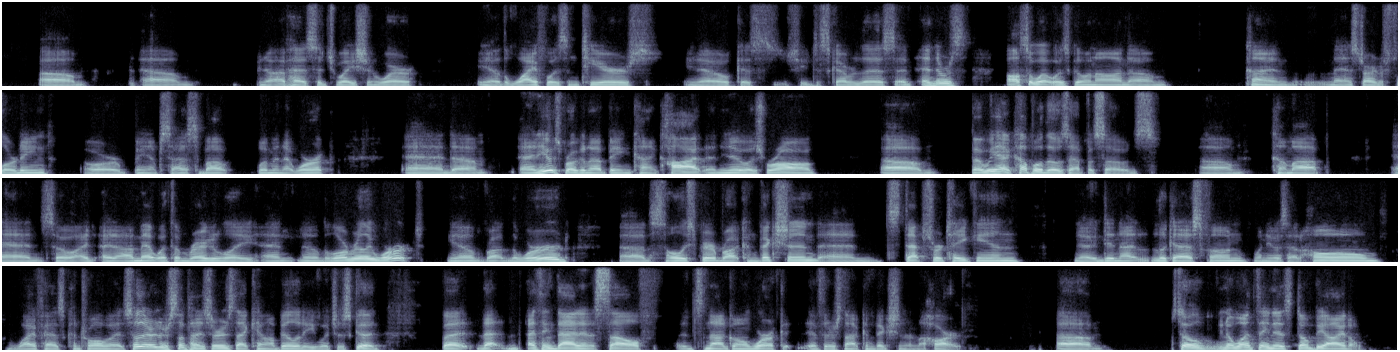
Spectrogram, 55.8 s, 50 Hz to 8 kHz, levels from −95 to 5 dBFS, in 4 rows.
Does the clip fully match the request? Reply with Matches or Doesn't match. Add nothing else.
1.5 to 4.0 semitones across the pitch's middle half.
Matches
